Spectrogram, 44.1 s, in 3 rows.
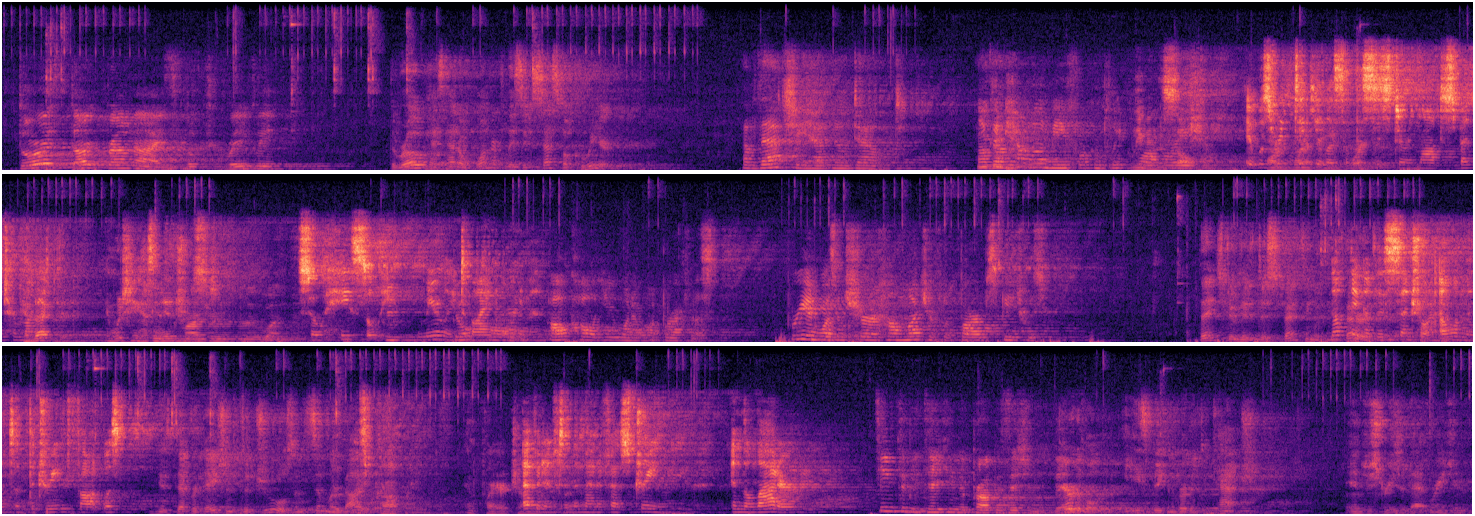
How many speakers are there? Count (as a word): seven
